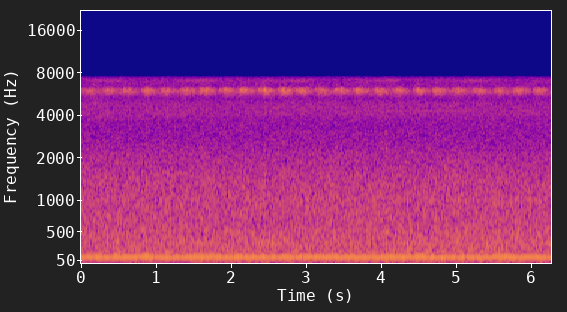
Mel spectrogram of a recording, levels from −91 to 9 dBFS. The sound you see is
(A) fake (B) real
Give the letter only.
B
